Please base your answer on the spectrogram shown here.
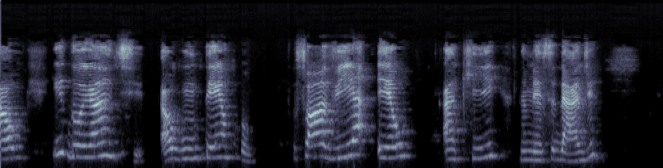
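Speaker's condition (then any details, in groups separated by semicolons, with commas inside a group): Cerebral palsy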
